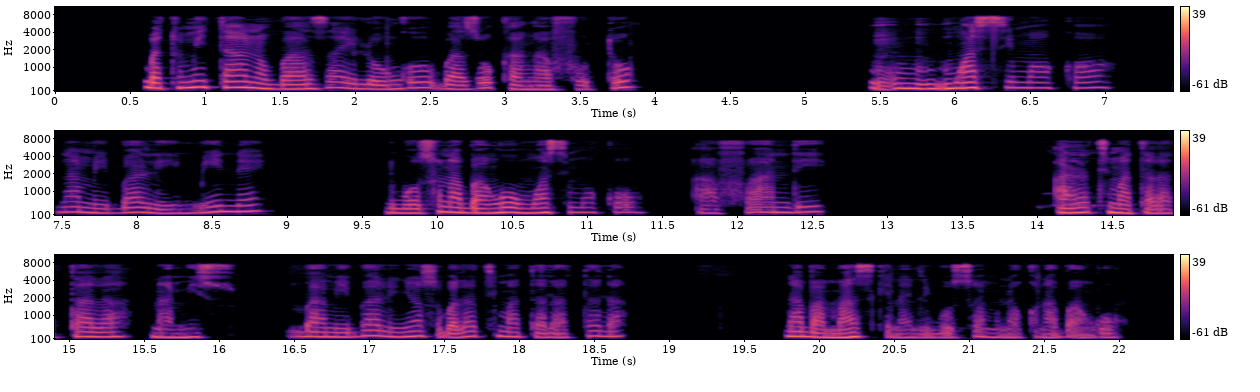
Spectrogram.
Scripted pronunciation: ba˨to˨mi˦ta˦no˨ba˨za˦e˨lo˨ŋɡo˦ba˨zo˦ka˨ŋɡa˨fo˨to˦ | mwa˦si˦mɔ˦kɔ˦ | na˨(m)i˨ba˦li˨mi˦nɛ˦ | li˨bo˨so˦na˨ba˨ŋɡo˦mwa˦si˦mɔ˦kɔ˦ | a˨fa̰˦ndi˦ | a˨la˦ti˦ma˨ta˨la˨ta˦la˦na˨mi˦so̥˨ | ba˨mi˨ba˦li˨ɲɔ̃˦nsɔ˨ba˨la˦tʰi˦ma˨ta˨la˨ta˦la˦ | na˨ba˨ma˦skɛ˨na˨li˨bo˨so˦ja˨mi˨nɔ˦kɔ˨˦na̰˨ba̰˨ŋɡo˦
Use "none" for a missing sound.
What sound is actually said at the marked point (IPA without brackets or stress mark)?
m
